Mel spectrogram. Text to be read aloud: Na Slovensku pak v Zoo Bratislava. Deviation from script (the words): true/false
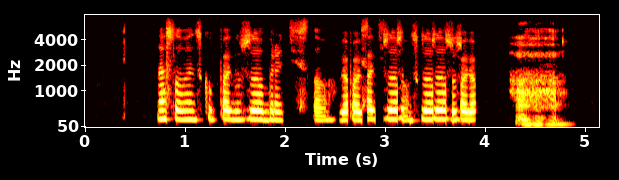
true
